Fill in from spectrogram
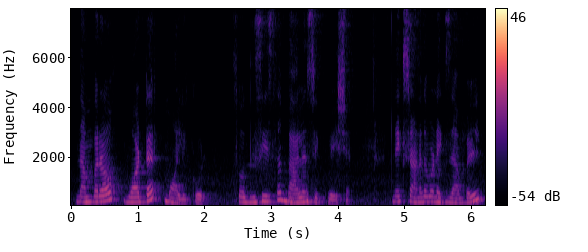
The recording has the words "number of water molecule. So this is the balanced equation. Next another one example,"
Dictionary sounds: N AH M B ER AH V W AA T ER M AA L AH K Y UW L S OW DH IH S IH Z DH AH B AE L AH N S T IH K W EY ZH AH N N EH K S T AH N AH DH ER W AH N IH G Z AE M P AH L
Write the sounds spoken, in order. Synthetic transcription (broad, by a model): N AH M B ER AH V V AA T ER M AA L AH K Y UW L S OW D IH S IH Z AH B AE L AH N S IH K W EY SH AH N N EH K S T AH N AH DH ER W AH N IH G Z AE M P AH L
